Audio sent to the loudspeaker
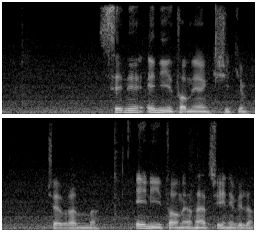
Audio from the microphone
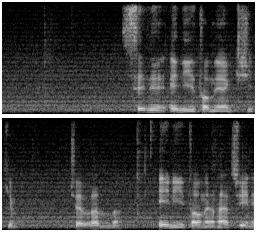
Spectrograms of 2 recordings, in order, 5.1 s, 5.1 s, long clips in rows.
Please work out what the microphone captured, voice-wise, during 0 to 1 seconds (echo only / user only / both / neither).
neither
